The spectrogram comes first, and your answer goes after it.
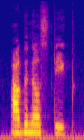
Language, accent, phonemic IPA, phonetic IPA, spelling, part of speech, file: Armenian, Eastern Armenian, /ɑɡnosˈtik/, [ɑɡnostík], ագնոստիկ, noun, Hy-ագնոստիկ.ogg
- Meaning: agnostic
